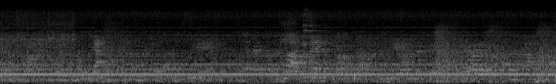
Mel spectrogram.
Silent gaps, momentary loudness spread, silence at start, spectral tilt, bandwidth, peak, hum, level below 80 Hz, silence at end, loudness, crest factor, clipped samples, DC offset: none; 3 LU; 0 s; -4 dB/octave; 16 kHz; -22 dBFS; none; -64 dBFS; 0 s; -36 LUFS; 14 dB; under 0.1%; under 0.1%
